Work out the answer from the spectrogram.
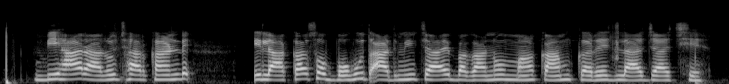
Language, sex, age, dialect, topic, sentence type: Maithili, female, 18-24, Angika, agriculture, statement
